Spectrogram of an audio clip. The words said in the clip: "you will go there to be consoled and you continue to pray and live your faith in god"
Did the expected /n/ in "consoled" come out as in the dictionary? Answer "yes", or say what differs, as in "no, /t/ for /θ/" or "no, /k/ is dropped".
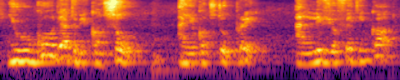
yes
